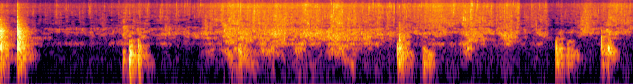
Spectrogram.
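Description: Tomato paste frying in hot ghee in a wok while a wooden spatula stirs it. A steady sizzling hiss builds up about two seconds in, with occasional scrapes and knocks of the spatula against the pan.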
